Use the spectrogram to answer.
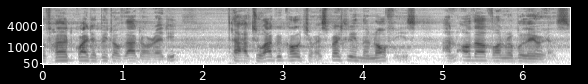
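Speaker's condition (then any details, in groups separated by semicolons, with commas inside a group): No condition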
